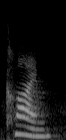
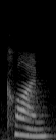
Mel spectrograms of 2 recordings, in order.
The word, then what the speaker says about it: climb: follows the letter M climb Krum lamb some gum and plummer so practice them with me I'm not pronouncing the B I'm just pronouncing the M consonant sound climb Krum lamb some dumb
